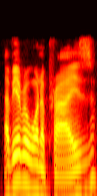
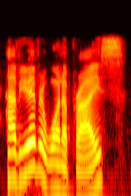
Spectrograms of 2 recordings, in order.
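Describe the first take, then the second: First: The last word ends with a buzzing Z sound. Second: The last word ends with a hissing S sound. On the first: It means something that was won. The speaker calls it right. "They would understand what you're talking about" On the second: It sounds like the word for a cost. The speaker calls it wrong. "people are going to think of this word"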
